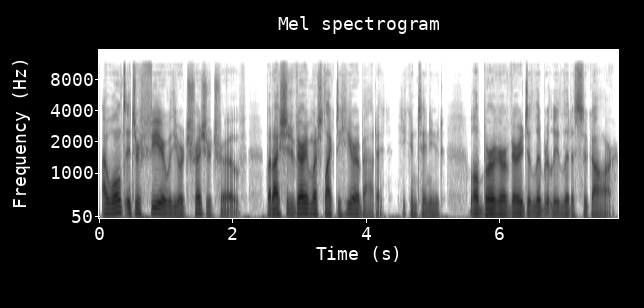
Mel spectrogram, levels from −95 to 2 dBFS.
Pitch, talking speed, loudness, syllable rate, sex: 100 Hz, 200 wpm, -20 LUFS, 6.6 syllables/s, male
